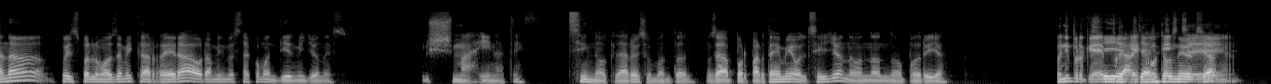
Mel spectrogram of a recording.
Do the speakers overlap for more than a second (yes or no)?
yes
